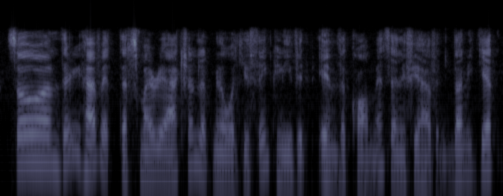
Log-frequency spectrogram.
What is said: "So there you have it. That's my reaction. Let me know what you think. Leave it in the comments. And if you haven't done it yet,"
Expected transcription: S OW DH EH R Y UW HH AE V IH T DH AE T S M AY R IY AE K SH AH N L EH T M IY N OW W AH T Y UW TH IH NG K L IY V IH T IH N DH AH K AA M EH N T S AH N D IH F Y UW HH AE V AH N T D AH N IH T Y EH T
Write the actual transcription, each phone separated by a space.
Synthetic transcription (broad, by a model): S OW DH EH R Y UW HH AE V IH T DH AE T S M AY R IY AE K SH AH N L EH T M IY N OW W AH T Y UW TH IH NG K L IY V IH T IH N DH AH K AA M EH N T S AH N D IH F Y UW HH AE V AH N T D AH N IH T Y EH T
